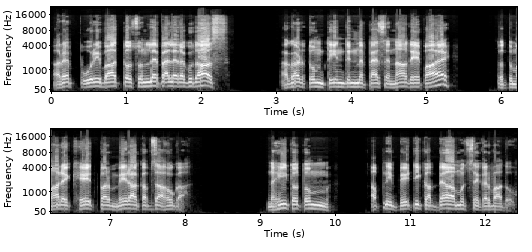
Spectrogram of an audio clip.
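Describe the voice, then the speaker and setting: A man playing a greedy, domineering village moneylender in an animated moral story, imperious and threatening. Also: mid-range voice, a little slow, dry recording, studio quality, natural voice. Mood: scheming.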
